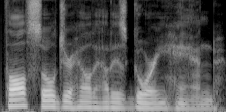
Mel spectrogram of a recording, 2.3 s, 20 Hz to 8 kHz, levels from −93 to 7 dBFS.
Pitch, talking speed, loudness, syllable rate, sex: 95 Hz, 210 wpm, -19 LUFS, 4.9 syllables/s, male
